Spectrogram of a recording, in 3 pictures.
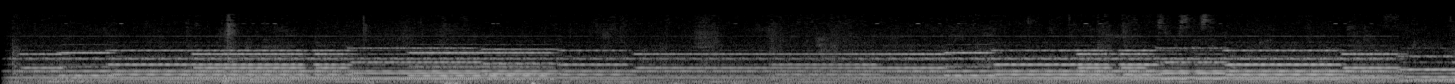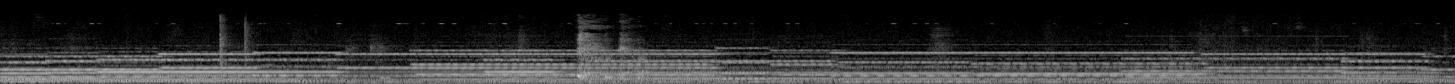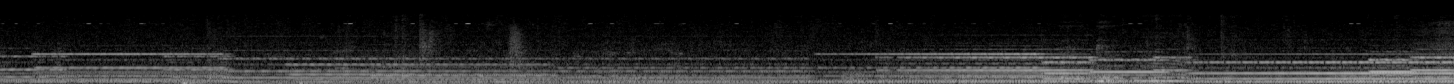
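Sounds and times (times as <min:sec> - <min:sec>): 
organ prelude: 0:00.0 - 0:43.6.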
